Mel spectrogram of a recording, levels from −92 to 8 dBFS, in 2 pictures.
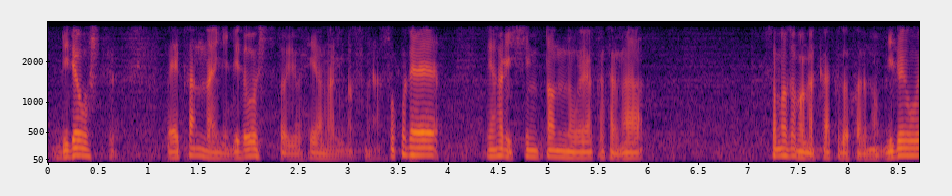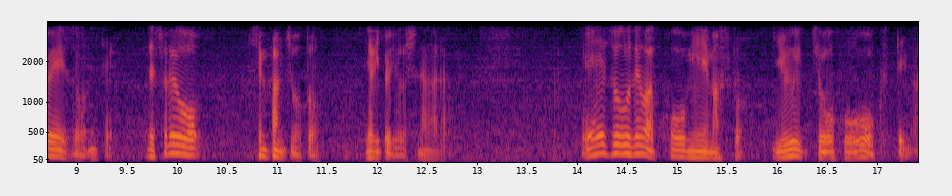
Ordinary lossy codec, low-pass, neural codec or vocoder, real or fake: none; 3.6 kHz; codec, 44.1 kHz, 2.6 kbps, SNAC; fake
